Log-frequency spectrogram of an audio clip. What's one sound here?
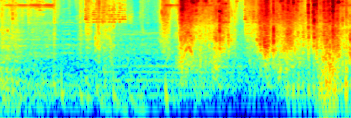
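A video game rifle is swapped out with a quick metallic clatter.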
